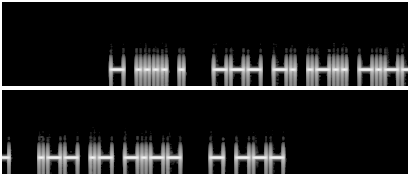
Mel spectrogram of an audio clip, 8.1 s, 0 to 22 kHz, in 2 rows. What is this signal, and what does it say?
Morse code, heard as a keyed tone, about 28 wpm, 700 Hz. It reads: THE ONLY WAY TO
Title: Sets of 4 Words 28wpm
